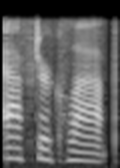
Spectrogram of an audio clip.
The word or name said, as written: afterclap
